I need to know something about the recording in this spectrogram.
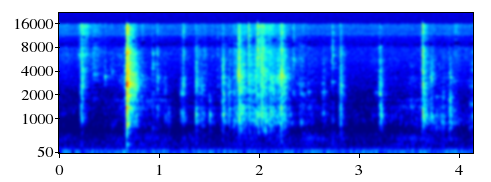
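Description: Handling of a 1/18 scale diecast model car: scattered light clicks and taps of fingers and moving parts on the model, with one sharper click about two-thirds of a second in and a short scraping noise around two seconds in.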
